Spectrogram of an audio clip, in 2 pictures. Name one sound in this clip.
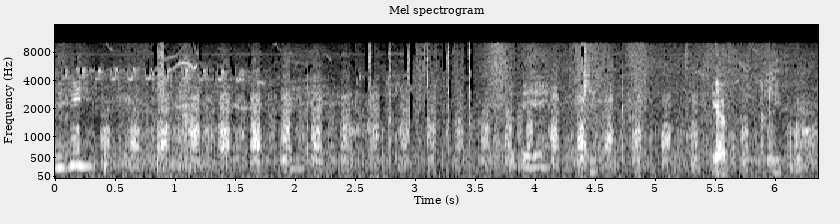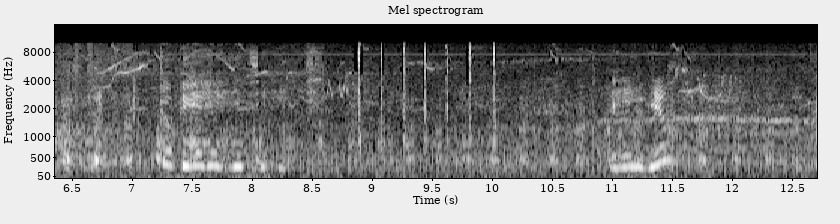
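A man talks playfully to a dog close by.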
